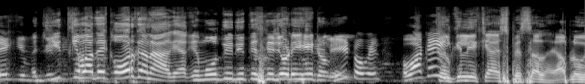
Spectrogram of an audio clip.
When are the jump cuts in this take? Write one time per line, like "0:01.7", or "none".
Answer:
0:04.4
